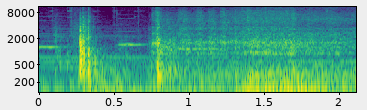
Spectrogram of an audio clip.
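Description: A car engine being started: a sharp click about a quarter second in, then the engine running with a dense, steady noise from about a second in, over background music.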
